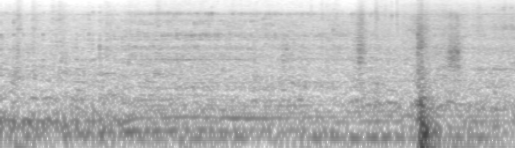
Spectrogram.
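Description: A vehicle engine idling with a steady low hum. About four seconds in there is a single heavy thump, with a lighter knock just before it and another just after.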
